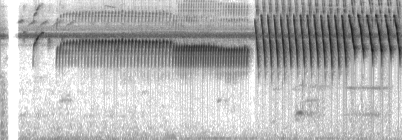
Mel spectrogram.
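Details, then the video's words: Spanish Timbrado canary training song for teaching other canaries: a long steady ringing whistle and buzzy held roll, changing pitch, followed by a fast loud pulsed trill of rising notes. "Many canaries join in singing after listening to this song"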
